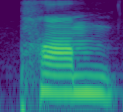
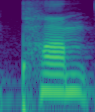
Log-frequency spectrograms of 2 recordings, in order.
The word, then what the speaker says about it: palm: have 12 boat 13 palm tree in palm tree the l is not pronounced so we skip it all right 14 is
